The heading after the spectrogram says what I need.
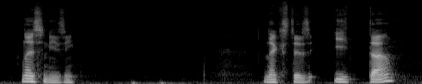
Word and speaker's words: eta: you know what can you do it's called eita next is theta again feet that and this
